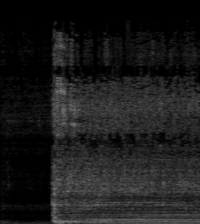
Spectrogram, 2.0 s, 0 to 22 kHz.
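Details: Drain/condensate pump of a Whirlpool FT M11 82 FR heat-pump tumble dryer, side cover off, after the owner's fix for the recurring pump error. Silence, then the small pump motor starts and settles into an even, steady hum with no grinding; it turns freely.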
